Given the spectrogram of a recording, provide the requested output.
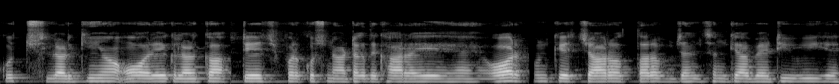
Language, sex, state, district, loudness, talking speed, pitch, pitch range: Hindi, male, Bihar, Purnia, -20 LUFS, 145 wpm, 140 Hz, 135-140 Hz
